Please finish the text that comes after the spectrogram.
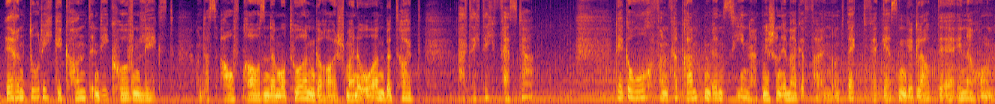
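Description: A woman playing a loving, sensual middle-aged wife, narrating an intimate audio drama in a soft, dreamy manner. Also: sits low, normal speed, noisy background. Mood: dreamy, blissful.

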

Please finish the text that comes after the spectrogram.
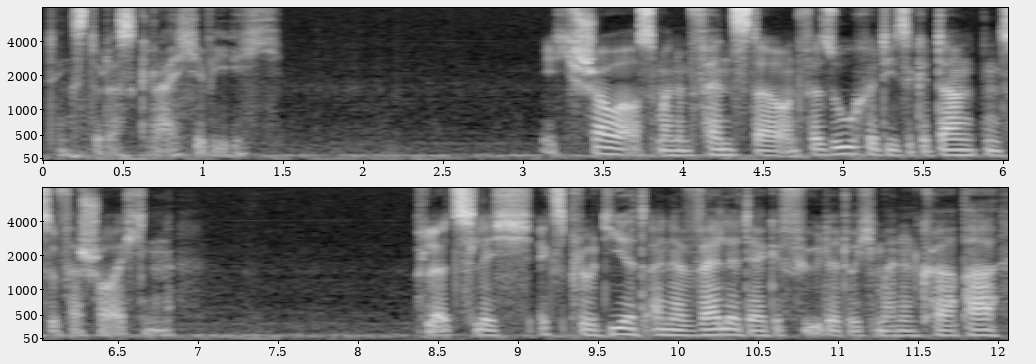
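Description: An actor playing an aroused, hesitant young man in love with his best friend, narrating an intimate audio drama in a hushed, breathy voice that often slips into whispers. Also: fairly low pitch, a little slow, a little hiss or hum. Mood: nervous, yearning.

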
